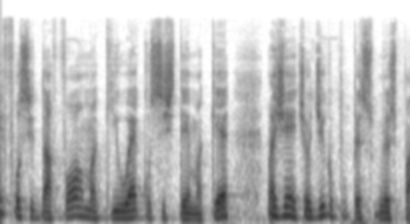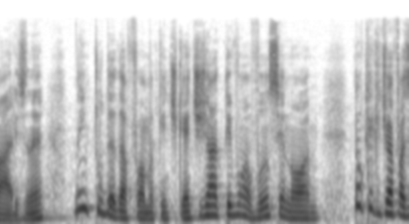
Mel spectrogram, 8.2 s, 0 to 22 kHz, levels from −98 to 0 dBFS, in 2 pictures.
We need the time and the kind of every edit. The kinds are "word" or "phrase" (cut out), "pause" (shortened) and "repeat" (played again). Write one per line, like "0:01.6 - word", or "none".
none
